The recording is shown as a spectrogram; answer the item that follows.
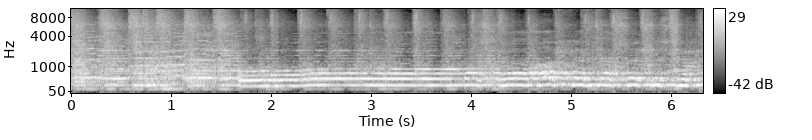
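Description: Cretan lyra bowing the melody of a sousta dance tune over a Cretan laouto strummed in a steady, quick beat, with long held notes.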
